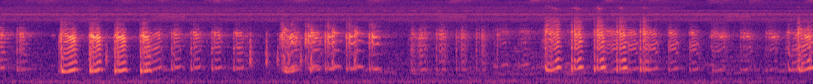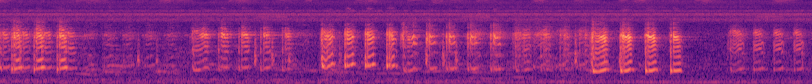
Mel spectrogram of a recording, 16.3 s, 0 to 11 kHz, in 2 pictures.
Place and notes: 青蛙ㄚ 婆的家, Taomi Ln., Puli Township - Small ecological pool
Frogs chirping, Small ecological pool
Zoom H2n MS+XY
